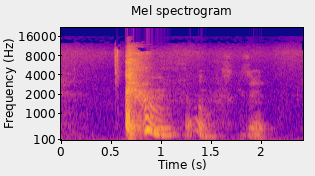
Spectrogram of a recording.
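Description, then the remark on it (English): A single loud sneeze bursts out with a sharp breathy onset and a voiced trailing sound, followed by a couple of brief murmurs. “Bless you, sis.”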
